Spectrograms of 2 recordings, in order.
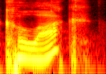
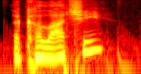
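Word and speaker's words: kolache: to get savage for trying to pronounce this a kolak is that how you say that and the answer is no i don't i'm not sure what that is akalachi okay i got it second try second try before before the chat reminded me it's a dang sweet role in texas we mispronounced it kolachi okay that's a tough one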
